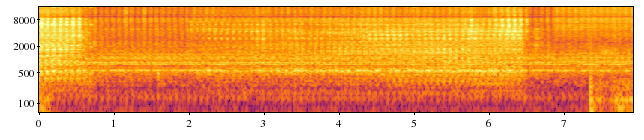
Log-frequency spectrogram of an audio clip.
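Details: Wood lathe turning a rough-turned bowl being made into a flower pot: steady, even motor hum with a constant mid tone and light regular ticking, no knocks or labouring; lathe turning smoothly.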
